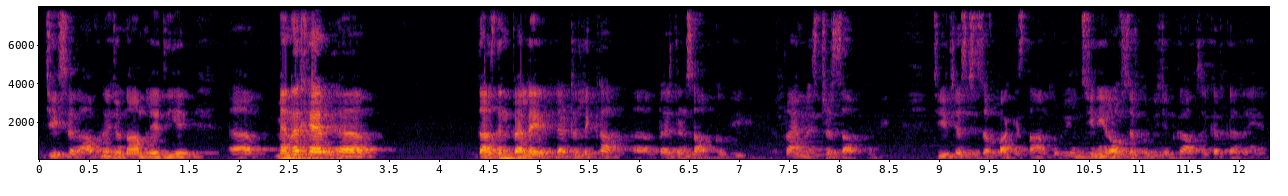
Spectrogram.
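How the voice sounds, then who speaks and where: A man's voice: lowish voice, steady tone, recorded from a distance, slight background noise. A middle-aged man and interview guest, speaking earnestly and respectfully, often addressing his host as sir. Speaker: interview guest, engineering teacher. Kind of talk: interview answers. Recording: echoey room.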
